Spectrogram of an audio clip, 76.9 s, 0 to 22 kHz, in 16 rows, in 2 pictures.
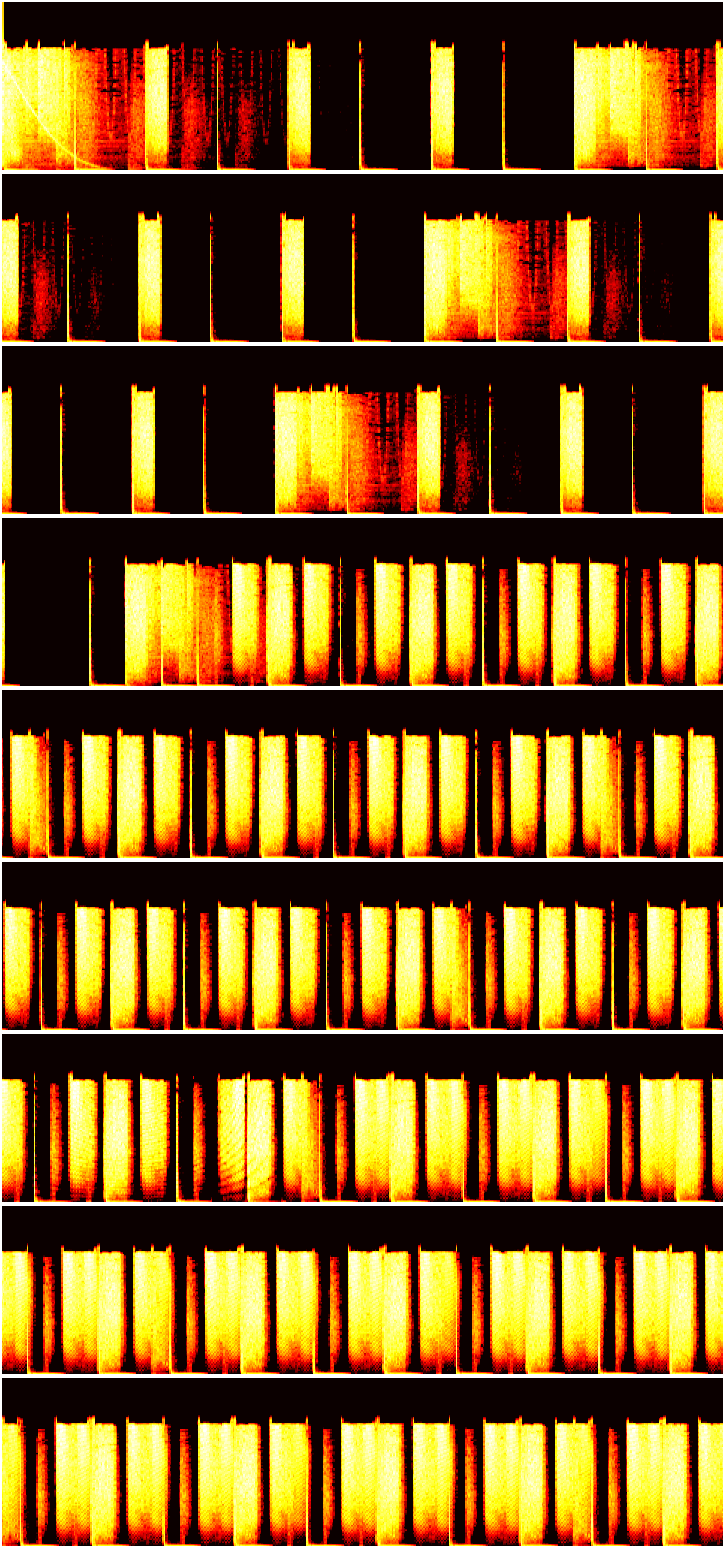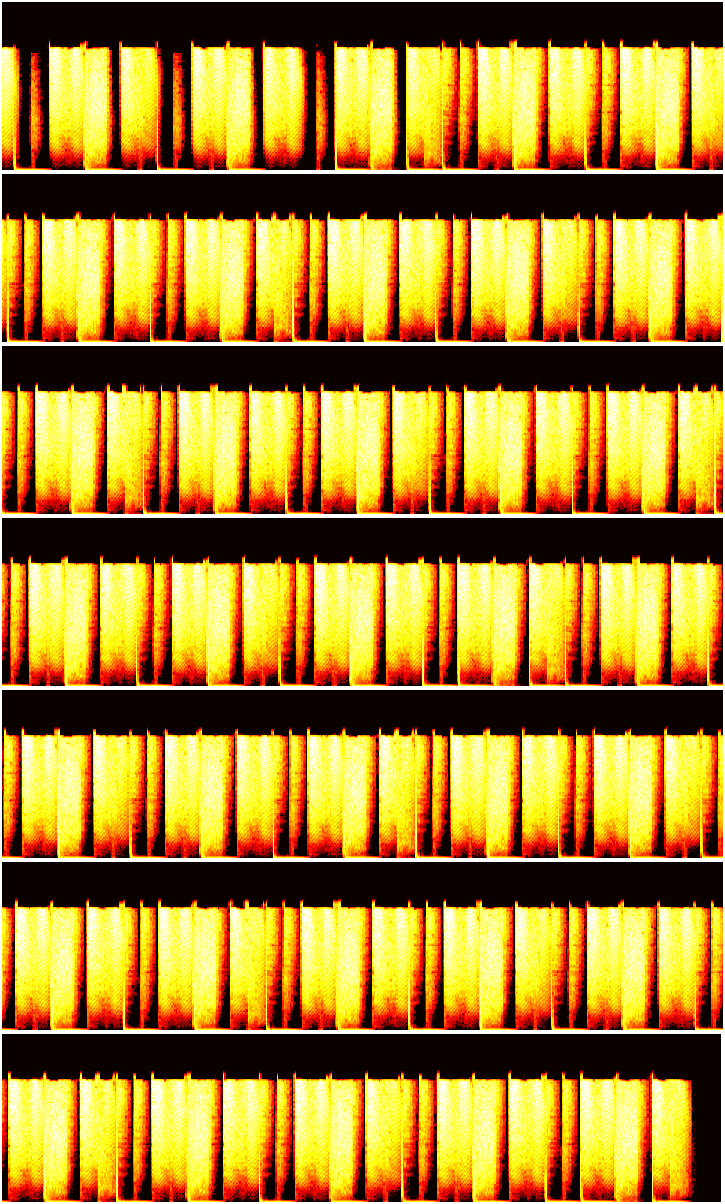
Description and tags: clubgroove complete 1
club, dance, Glubgroove, house, samples, techno, trance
